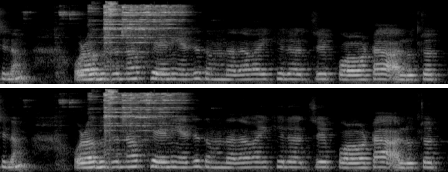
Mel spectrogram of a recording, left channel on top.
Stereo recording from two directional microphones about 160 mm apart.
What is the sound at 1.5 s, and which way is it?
Speech, 20° right (ahead or behind).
